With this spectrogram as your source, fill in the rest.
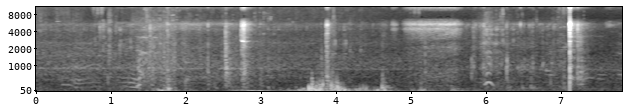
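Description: A saddle creaks as a rider climbs onto a horse.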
